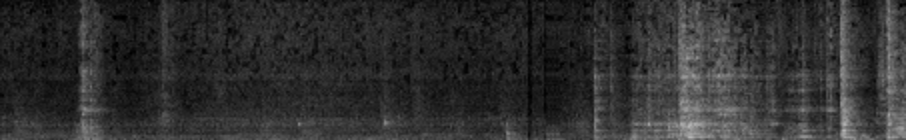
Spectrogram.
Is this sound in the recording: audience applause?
no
